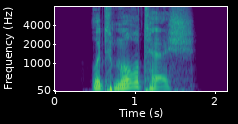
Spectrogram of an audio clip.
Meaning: Udmurt (the Udmurt language)
- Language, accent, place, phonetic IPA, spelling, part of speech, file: German, Germany, Berlin, [ʊtˈmʊʁtɪʃ], Udmurtisch, noun, De-Udmurtisch.ogg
